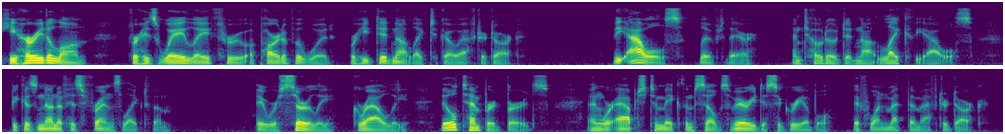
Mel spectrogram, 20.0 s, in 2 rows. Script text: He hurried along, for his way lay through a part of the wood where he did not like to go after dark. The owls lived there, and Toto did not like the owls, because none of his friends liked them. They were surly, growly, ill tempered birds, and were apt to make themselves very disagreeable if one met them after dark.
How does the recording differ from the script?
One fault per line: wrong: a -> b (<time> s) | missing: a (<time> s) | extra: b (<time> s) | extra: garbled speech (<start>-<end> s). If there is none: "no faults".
no faults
